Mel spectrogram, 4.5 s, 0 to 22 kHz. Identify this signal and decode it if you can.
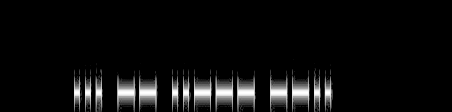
Morse code, heard as a keyed tone, about 22 wpm, 700 Hz. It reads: SM2Z
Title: DXCC-100 Call Signs - 4 Characters - Repeated 3x - 22wpm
